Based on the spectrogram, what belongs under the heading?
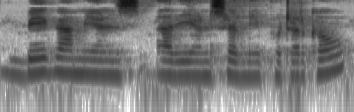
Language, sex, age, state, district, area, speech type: Bodo, female, 18-30, Assam, Chirang, rural, spontaneous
